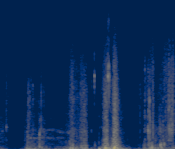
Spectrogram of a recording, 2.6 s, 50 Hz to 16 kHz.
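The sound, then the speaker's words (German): Footsteps crunch along a forest path beside a stream, arriving in a few short bursts of scuffing, rustling steps separated by brief pauses. “Und ja, ich werde jetzt einfach mal den Weg entlang gehen, bis ich mal ungefähr die 70 Meter habe.”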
